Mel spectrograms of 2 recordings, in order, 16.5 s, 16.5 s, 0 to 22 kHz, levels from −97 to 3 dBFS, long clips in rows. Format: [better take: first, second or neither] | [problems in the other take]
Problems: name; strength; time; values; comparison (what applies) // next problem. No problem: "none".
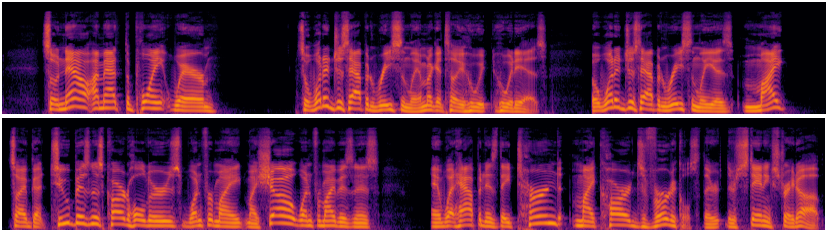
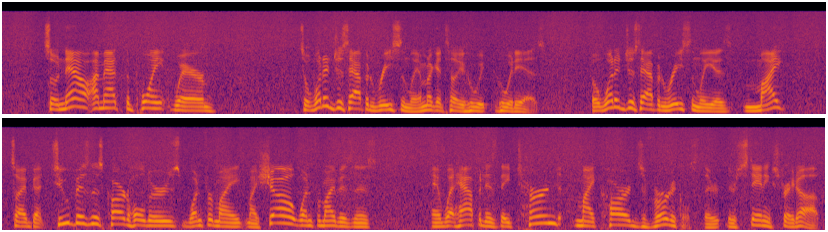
first | hiss; loud; throughout; 10 dB below the speech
